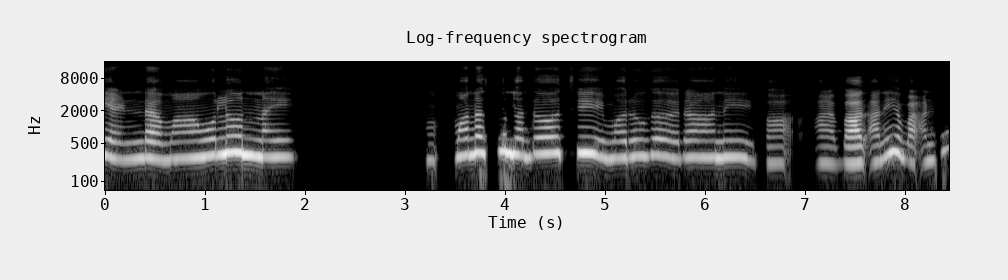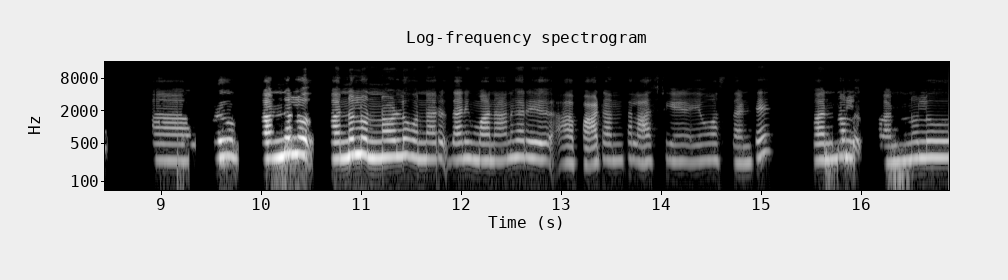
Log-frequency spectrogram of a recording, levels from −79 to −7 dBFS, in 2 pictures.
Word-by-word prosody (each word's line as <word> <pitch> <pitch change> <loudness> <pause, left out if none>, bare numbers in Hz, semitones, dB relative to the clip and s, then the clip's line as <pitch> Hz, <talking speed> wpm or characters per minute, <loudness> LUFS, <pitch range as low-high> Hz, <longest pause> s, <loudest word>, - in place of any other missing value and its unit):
ఎండమావులున్నయి. 280 +4 +1 1.4
హ్మ్. 245 0 -17 0.2
మనసున 330 +2 +3 0.2
దోచి 330 +1 0 0.3
మరుగరాని 280 0 -5 0.3
పా 215 0 -13 0.5
అ - - -10 0.2
పా 215 0 +3 0.2
అని 265 +8 -4 0.2
ప - - -5 0.2
అంటే 240 +10 -12 0.6
ఆహ్, 240 -1 -5
ఇప్పుడు 270 +3 0 0.4
కన్నులు, 300 +4 +9 0.3
కన్నులు 280 +5 +7
ఉన్నోళ్ళూ 280 +2 +2
ఉన్నారు, 255 0 -6
దానికి 255 +1 -4
మా 245 - -1
నాన్నగారు 270 +3 -5 0.3
ఆ - - -5
పాటంతా 240 +4 -6
లాస్ట్‌కి 230 +2 -10
ఏ - - -12 0.2
ఏం 235 - -15
వస్తదంటే, 230 +2 -10 0.5
కన్నులు 260 +3 -3 0.2
కన్నులు 245 +5 -5
270 Hz, 100 wpm, -23 LUFS, 245-290 Hz, 1.4 s, కన్నులు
